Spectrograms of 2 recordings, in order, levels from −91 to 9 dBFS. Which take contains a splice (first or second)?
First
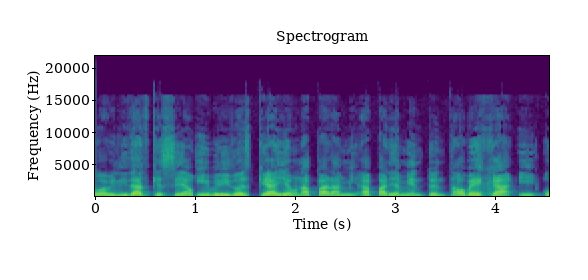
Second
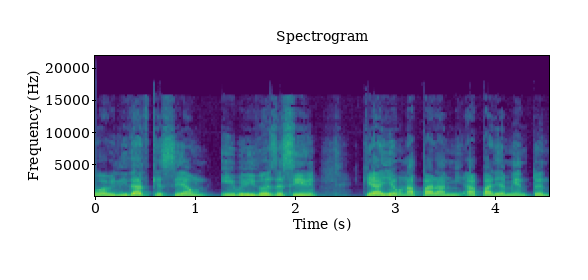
first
